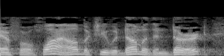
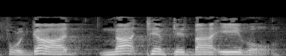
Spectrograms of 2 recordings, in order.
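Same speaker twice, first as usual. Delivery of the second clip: slow, weighty reading of God not tempted by evil; emphatic; 3 dB louder, slower than usual. Shown as a demonstration. Preacher stressing the verse to the congregation, emphatic and slow. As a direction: lean on "God" and slow every word down. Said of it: "puts great emphasis on what's being said here".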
